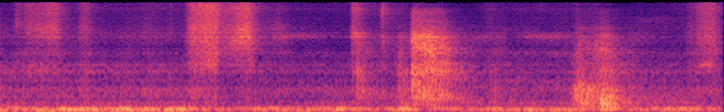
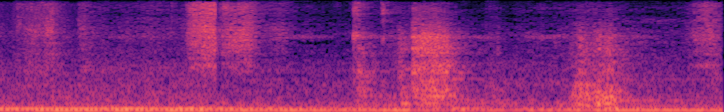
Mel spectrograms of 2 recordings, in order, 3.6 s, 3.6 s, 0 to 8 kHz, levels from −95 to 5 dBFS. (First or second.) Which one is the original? second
